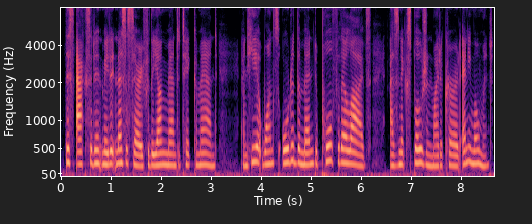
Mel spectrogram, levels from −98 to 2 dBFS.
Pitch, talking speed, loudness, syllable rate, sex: 215 Hz, 220 wpm, -21 LUFS, 6.1 syllables/s, female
